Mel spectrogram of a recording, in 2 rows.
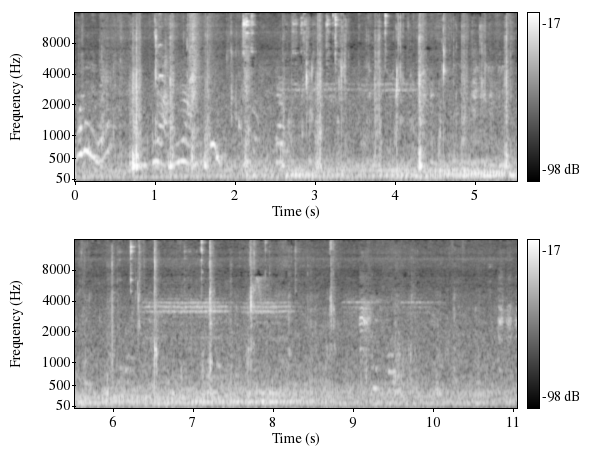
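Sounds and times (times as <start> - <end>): person chewing: 0.4 - 10.4.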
